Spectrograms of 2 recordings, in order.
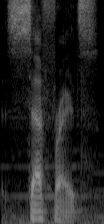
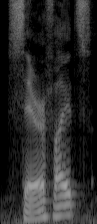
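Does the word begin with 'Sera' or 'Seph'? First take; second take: Seph; Sera. First: The word begins with 'Seph', two syllables. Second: The word begins with 'Sera', three syllables. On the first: The speaker calls it wrong. "as if it was S-E-P-H" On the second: The speaker calls it right. "I've read Seraphites"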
